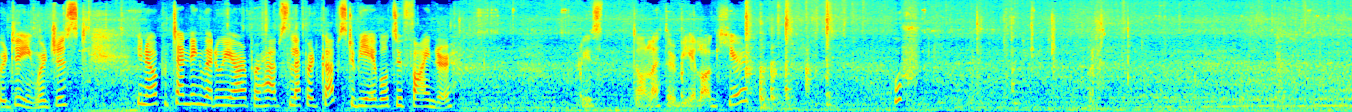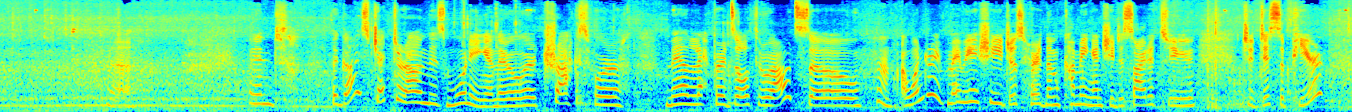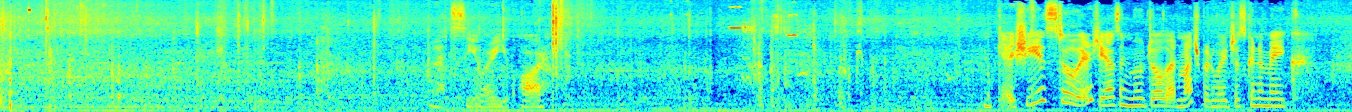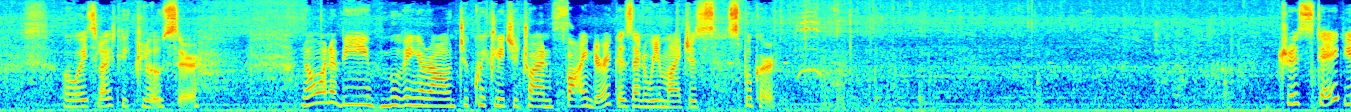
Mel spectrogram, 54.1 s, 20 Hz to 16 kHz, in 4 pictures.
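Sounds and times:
vehicle engine running: 0:00.0 - 0:54.0.

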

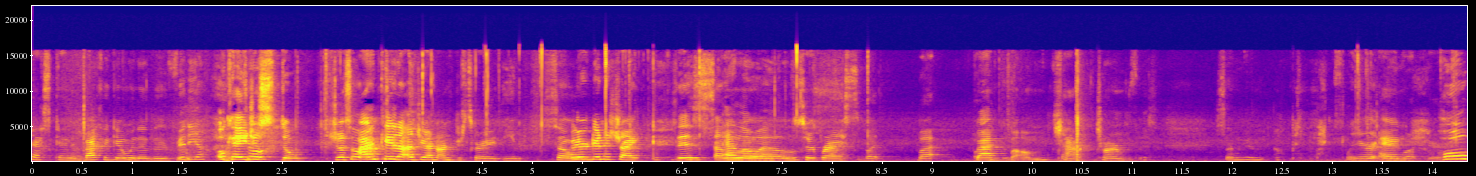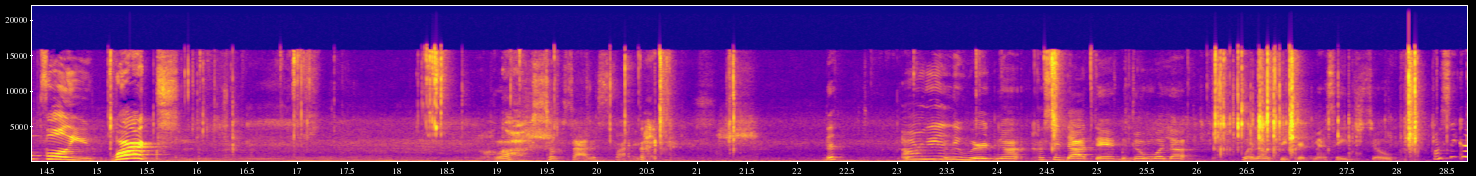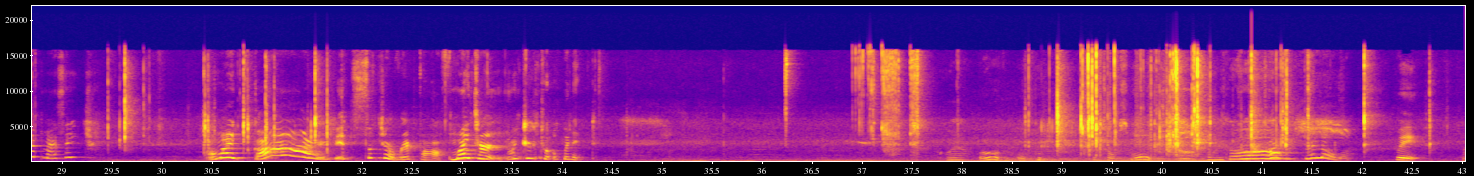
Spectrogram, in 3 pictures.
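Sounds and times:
steady low hum: 0:00.0 - 0:43.0.

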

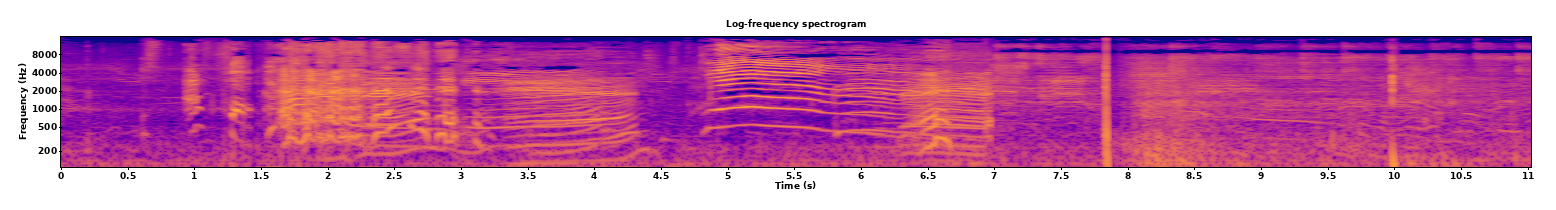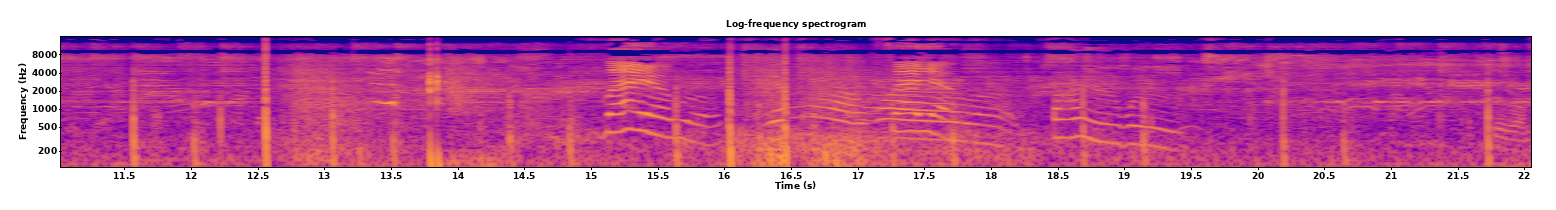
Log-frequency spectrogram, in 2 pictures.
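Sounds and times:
child's high voice: 0:00.7 - 0:01.6, 0:04.8 - 0:06.6, 0:15.1 - 0:18.2
fireworks crackling: 0:04.4 - 0:22.0
fireworks bangs: 0:07.7 - 0:22.0.

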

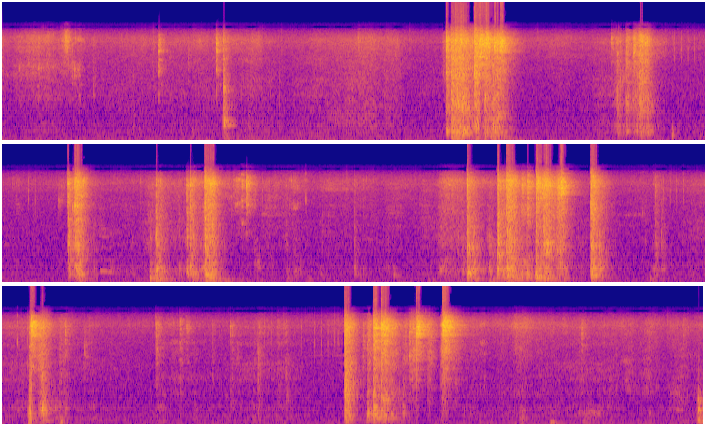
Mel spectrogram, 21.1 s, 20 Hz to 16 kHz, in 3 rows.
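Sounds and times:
plastic toys clattering: 0:11.6 - 0:14.8, 0:17.4 - 0:18.7.

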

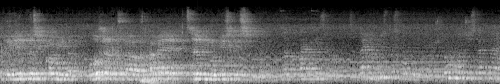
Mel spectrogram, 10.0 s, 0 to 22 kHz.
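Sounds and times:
child reciting into microphone: 0:00.0 - 0:10.0
music playing: 0:00.0 - 0:10.0.

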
